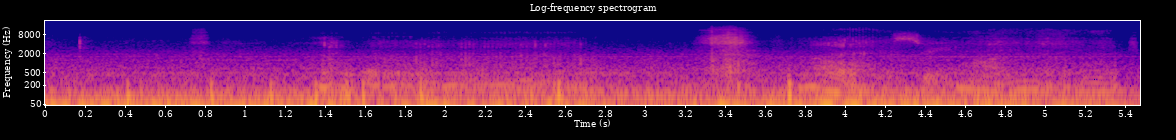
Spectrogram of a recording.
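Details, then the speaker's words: Two-year-old pug during a BOAS assessment, upper airway noise audible without a stethoscope, graded grade 2: low, rumbling snore-like noise with each breath; stertor from brachycephalic obstructive airway syndrome. "so this patient here i think you can hear some sturta there and you should be able to hear that on the camera as well"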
